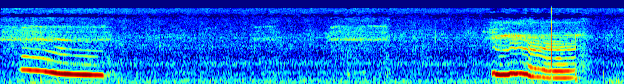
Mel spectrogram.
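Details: Asking to be petted, an Australian Shepherd lets out two high, nasal whines a few seconds apart, the first sliding steadily down, the second wavering then falling, with quiet room noise between.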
